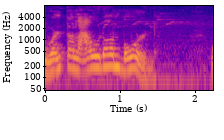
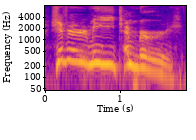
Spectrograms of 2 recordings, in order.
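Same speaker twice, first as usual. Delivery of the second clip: high, slow pirate voice; pirate exclamation; 8 semitones higher, 5 dB louder, slower than usual. A narrator's reading. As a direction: marvel like an old sea dog. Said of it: "the pirate said".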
